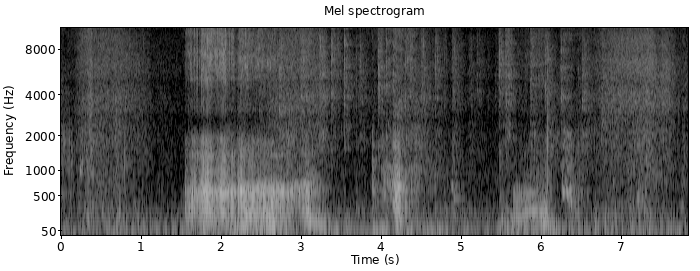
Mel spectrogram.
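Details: Nine-year-old female toy Poodle at play with a toy, giving a long raspy snorting burst followed by shorter rough snorts and grunts, indoors in a small room.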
